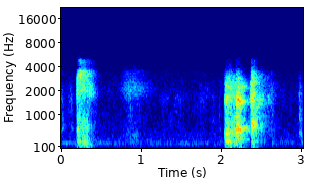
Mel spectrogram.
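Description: The audio operator coughs while working: a single sharp cough, a pause with a softer breathy sound, then two quick coughs in a row, fairly loud, ending with a faint short catch of breath.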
